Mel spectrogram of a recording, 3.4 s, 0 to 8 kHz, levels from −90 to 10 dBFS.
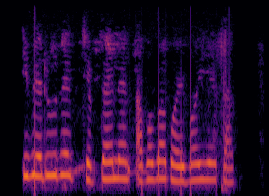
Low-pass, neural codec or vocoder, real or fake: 7.2 kHz; none; real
